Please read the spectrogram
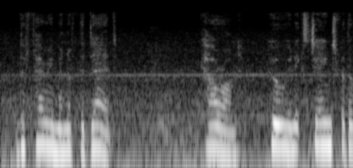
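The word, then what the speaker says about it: Charon: It's just as you described it, only your pronunciation is a little off. The name you heard wasn't Karen. It was C H A R O N. As in Karon, the fairerryyman of the dead. Karon, who in exchange for the right coin, helps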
